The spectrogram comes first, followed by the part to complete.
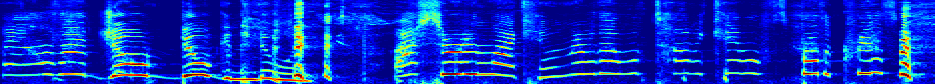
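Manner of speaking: very high voice, pitched way up. Imitating the wife's mom asking about Joe: like Mister Hanky. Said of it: "Nicole's mom sounds like Mister Hanky".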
